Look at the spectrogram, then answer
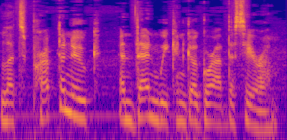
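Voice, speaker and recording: A woman's voice: sits low, normal speed, close to an everyday voice. A woman playing a cool, capable government agent in a video game cutscene, dry and businesslike. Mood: urgent, resolute. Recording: loud music under the voice.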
